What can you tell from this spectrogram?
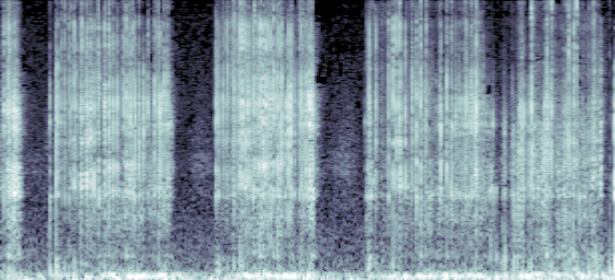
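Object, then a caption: Dark chocolate bar. Long acrylic nails scratch and tap quickly across the squares of an unwrapped solid dark chocolate bar held in the hand. Dense, bright, crackly bursts of scratching and clicking run through the clip, broken by two short pauses.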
